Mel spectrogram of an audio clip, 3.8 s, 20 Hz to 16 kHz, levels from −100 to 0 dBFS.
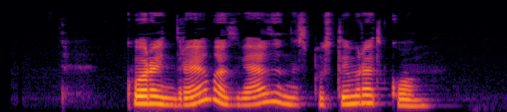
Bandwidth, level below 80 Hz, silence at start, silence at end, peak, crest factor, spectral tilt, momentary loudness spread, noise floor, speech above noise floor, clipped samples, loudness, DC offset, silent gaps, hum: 11.5 kHz; -78 dBFS; 1 s; 0.6 s; -4 dBFS; 22 dB; -6 dB/octave; 11 LU; -74 dBFS; 51 dB; under 0.1%; -24 LUFS; under 0.1%; none; none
